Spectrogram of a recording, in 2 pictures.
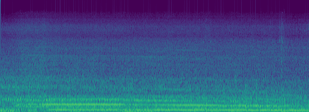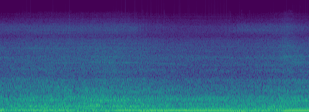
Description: Not sure if this whining is normal or not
